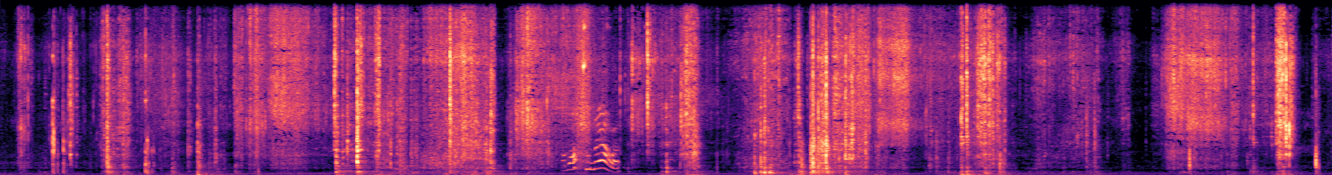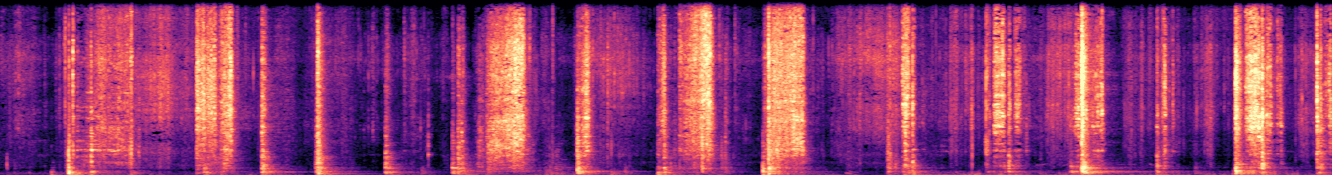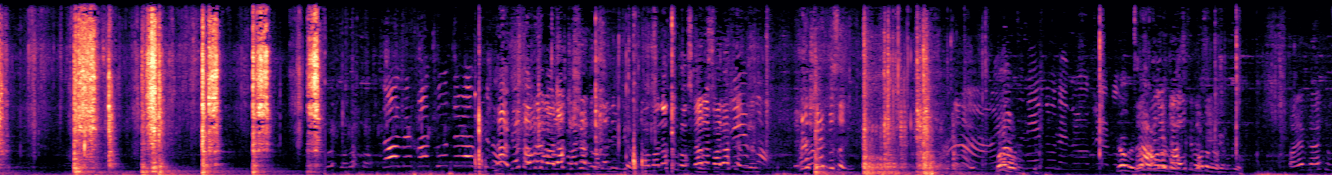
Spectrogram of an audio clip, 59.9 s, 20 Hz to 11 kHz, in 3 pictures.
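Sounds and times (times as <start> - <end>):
shovels scraping metal truck bed: 1.5 - 16.7, 17.5 - 19.6, 20.8 - 44.9.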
